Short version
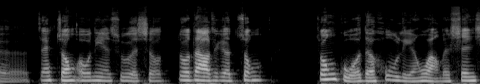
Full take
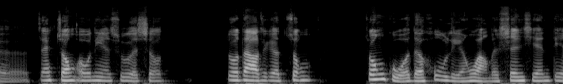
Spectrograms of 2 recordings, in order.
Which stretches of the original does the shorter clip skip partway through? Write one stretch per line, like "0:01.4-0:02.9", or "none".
0:01.7-0:02.2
